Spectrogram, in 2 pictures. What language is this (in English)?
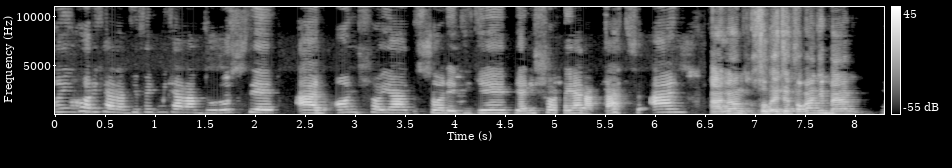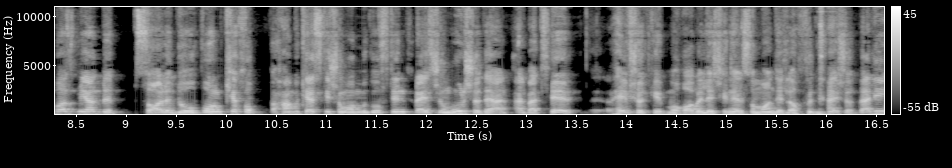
Persian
